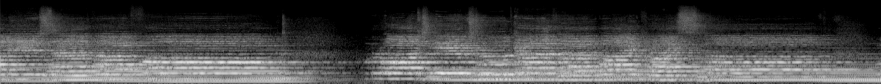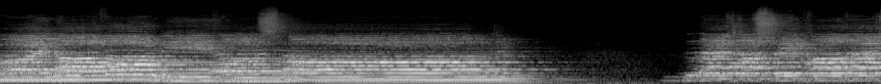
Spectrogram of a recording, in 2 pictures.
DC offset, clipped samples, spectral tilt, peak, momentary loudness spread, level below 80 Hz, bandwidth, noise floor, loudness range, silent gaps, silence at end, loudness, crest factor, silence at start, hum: under 0.1%; under 0.1%; -6.5 dB/octave; 0 dBFS; 8 LU; -50 dBFS; 13.5 kHz; -50 dBFS; 6 LU; none; 0 s; -13 LUFS; 14 dB; 0 s; none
